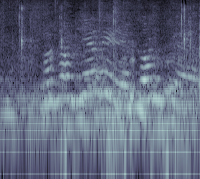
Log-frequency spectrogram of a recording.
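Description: Children's voices talking and calling out in a crowd, high-pitched and rising and falling in pitch, from about half a second in.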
